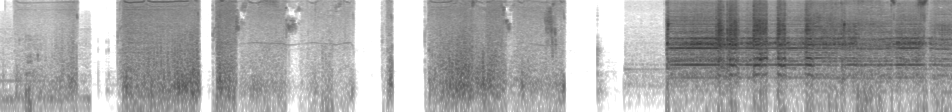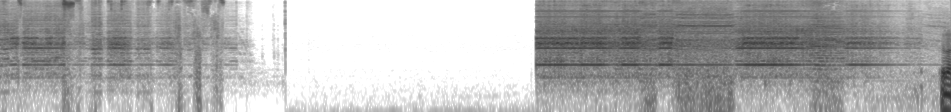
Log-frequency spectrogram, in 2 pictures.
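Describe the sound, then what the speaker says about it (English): A power drill whines in long bursts as it bores into maple wood, widening holes in a channel, stopping and starting with short pauses and a silent gap, no voices. "So now I'm drilling the holes bigger in the channel that I made in the back."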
